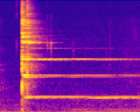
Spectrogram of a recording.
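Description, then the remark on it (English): A single bright clink of glasses touching in a toast, fairly loud, followed by a clear ringing tone that lingers and slowly fades. No voices. “Okay, cheers. cheers. friends.”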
